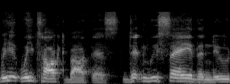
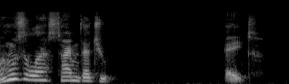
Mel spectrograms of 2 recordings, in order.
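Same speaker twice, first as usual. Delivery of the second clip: gentle, kind, pitched-up half-whisper; 8 semitones higher than usual. Leaning over to kindly ask another character something: half-whispering in character. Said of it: "lean over and whisper".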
